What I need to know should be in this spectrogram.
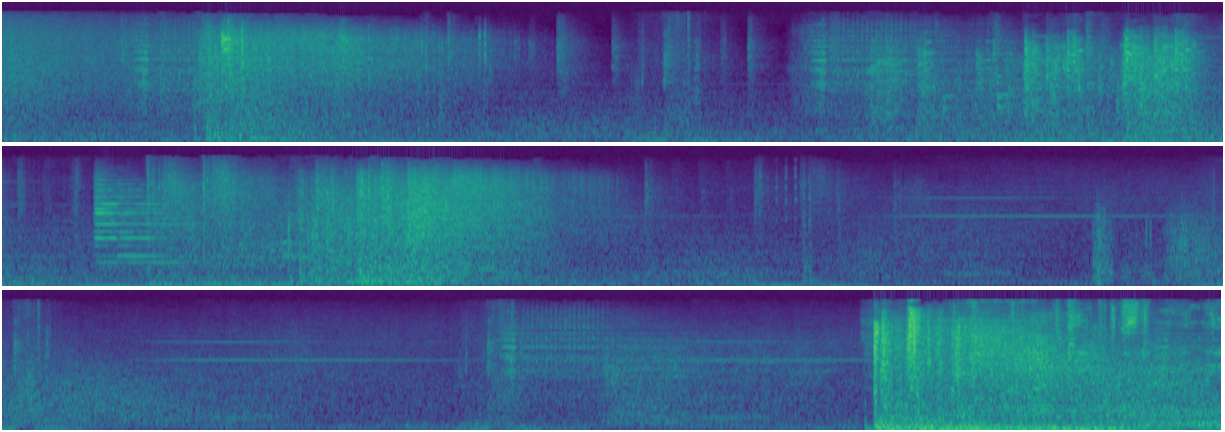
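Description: Big naval guns fire with deep booming blasts.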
